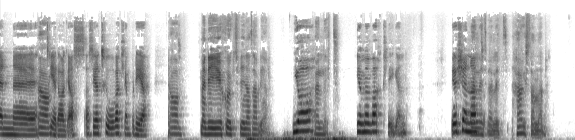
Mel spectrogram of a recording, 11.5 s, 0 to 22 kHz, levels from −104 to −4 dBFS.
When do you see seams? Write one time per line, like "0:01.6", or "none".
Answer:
0:03.4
